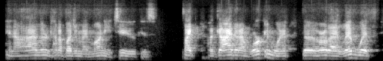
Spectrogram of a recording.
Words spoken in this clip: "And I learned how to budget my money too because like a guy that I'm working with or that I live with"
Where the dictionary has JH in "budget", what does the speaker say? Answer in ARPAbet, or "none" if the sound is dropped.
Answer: JH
